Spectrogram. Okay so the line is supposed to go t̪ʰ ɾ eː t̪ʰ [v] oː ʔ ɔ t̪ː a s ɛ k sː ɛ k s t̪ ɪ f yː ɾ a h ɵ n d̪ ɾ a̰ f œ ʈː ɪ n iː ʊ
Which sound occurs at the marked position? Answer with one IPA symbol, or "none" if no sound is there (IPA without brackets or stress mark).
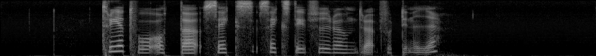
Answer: v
